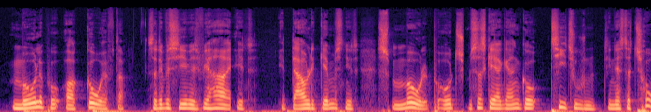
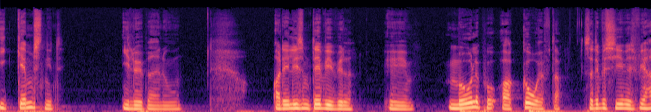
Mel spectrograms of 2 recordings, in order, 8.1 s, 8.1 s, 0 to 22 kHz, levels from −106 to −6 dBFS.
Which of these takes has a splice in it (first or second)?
first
